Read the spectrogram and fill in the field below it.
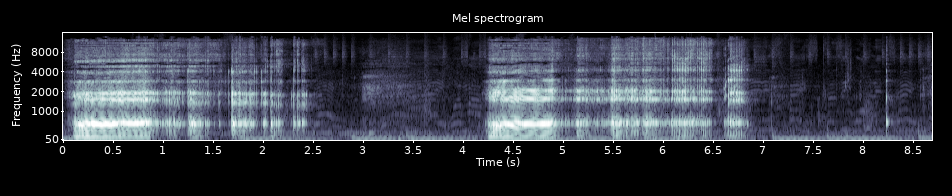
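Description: Two prolonged, loud, resonant belches several seconds apart, each trailing off in rougher bursts, faint music behind: burping.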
